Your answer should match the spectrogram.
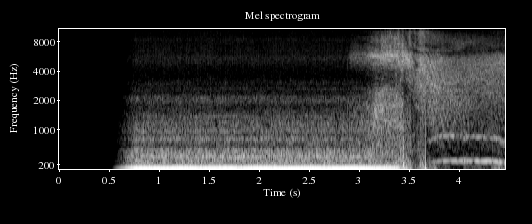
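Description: Model rocket motor burning during a thrust-vector-controlled flight: a loud, steady roar that starts about half a second in and stops suddenly about three and a half seconds in, with a swish just before it stops.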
